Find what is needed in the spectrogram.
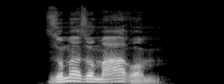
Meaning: in total
- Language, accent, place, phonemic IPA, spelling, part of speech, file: German, Germany, Berlin, /ˈzʊma zʊˈmaːʁʊm/, summa summarum, adverb, De-summa summarum.ogg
